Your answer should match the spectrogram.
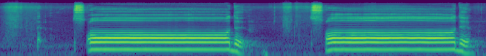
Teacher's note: صاد حروف مستعلیہ پر بھی کریں گے، اور سیٹی کی آواز بھی اس میں پیدا ہوگی، اور دال کی آواز بھی اس میں نکلے گی جس طرح کلکلا کرتے ہیں.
